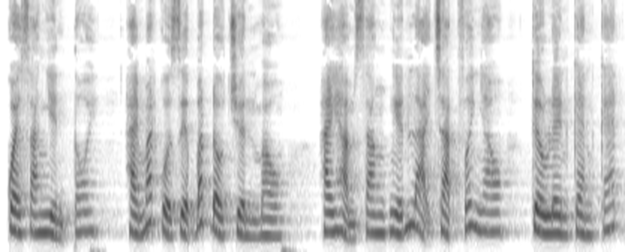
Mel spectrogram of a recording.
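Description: A woman narrating a late-night story in a measured, even reading style. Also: mid-range voice, breathy edge.

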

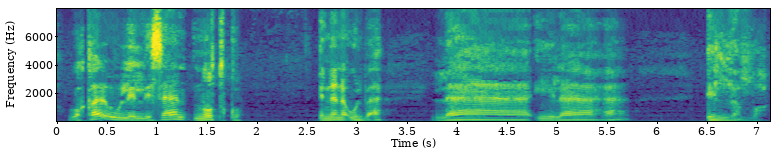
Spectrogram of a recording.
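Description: Husky, animated Egyptian preacher man. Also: on the high side. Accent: Egyptian Arabic. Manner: swings between raised emphasis and soft, hushed phrases; repetitive, teacherly, asks listeners questions. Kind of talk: sermon.

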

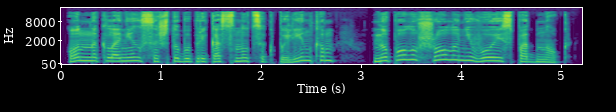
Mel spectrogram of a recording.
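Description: A woman narrating an audiobook in a steady, expressive way. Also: on the high side, normal speed, dry recording, clean studio sound.

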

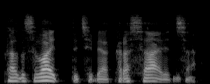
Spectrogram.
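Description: A woman voicing a fat, bald old male swamp water-devil with a booming bass voice and ceremonious, blustering manner. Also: normal speed, no room sound, studio quality.

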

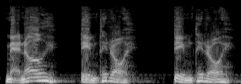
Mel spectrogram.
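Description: A man's voice: low-pitched, normal speed, darkish tone, husky. A man voicing a poor, anxious village father who talks eagerly and pleads. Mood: excited.

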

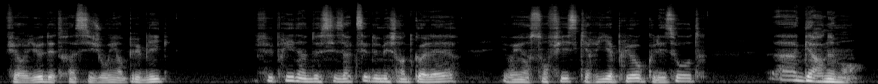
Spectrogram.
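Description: A man reading a nineteenth-century short story aloud in a measured storytelling manner. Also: medium pitch, dark tone, slightly rough. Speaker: audiobook reader. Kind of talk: scripted literary narration.

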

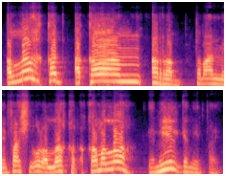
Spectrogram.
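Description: A man with an Egyptian Arabic accent teaching a live online course, quizzing his students and repeating key lines for emphasis. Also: sits high. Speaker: religious course instructor.

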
